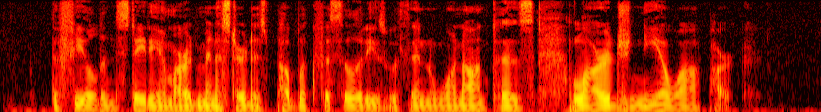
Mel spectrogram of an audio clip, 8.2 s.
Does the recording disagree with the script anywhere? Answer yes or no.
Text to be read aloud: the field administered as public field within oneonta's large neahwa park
yes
